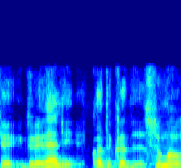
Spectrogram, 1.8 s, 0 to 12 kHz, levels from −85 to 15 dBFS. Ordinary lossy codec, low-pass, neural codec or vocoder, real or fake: MP3, 64 kbps; 7.2 kHz; codec, 16 kHz, 4 kbps, X-Codec, HuBERT features, trained on general audio; fake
